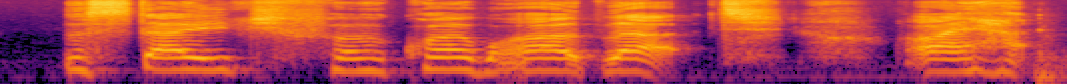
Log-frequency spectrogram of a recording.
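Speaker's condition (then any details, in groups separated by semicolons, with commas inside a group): Ataxic cerebral palsy; impaired coordination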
